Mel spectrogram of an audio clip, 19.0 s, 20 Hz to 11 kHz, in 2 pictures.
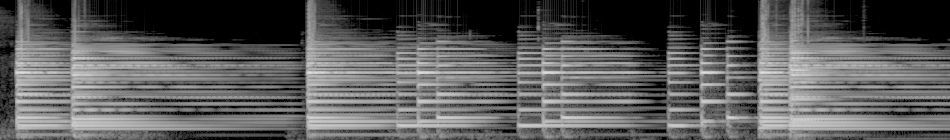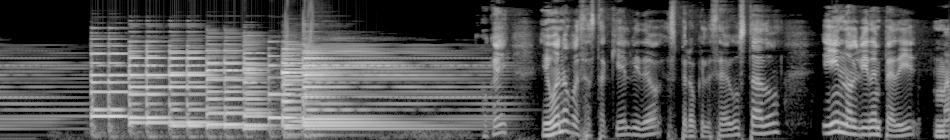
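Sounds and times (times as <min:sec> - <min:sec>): keyboard piano chords: 0:00.0 - 0:14.8.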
